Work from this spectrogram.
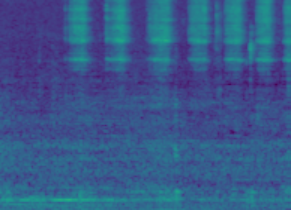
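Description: A J A Hellberg Swedish Rattler grind straight razor scrapes across stubble in a series of short, crisp rasping strokes. The strokes come in a steady rhythm, close and fairly quiet, with no talking.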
